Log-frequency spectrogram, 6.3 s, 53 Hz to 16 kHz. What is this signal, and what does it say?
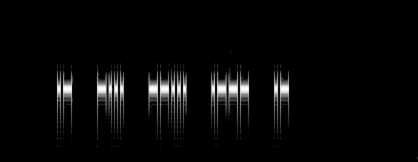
Morse code, heard as a keyed tone, about 27 wpm, spaced as for 16 wpm, 700 Hz. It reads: AB7JA
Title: USA Call Signs - 3x Character Spacing - 28wpm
